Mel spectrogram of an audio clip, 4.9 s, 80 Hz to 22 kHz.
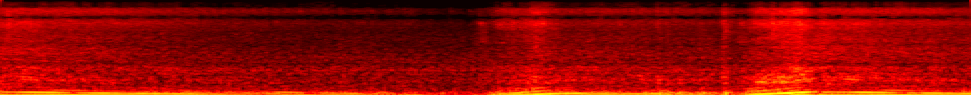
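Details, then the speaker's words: BMW M52 engine fitted with lighter M20 single-mass flywheel in place of dual-mass, M20 clutch and starter; crisp blips, revs climb and drop sharply with no lag, smooth even firing, healthy free-revving engine. "So I'm gonna start it up. I'm gonna try and show you guys how light the flywheel actually is."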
